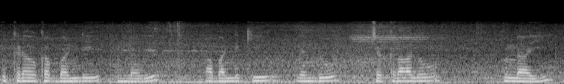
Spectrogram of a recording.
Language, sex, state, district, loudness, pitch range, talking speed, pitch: Telugu, male, Telangana, Hyderabad, -15 LUFS, 135-155 Hz, 105 wpm, 145 Hz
